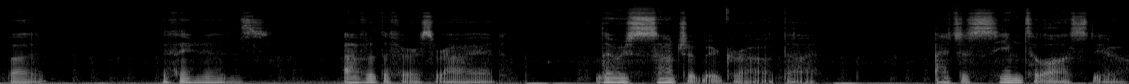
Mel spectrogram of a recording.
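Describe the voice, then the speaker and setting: A man acts out a drowsy, needy boyfriend shaken by a nightmare in an improvised ASMR roleplay. The voice is low and heavy with creaky fry. He murmurs intimately and haltingly, with very long, slow pacing. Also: fairly bright tone, slight background noise, full character voice. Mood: shaken, confiding.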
